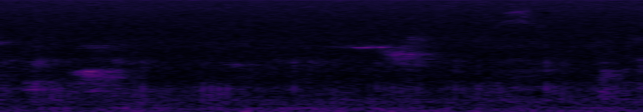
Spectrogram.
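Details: Sleepy orange cat named Sanusi, snoring and purring softly while dozing off indoors as a hand pesters it; a quiet, steady low rumble pulses continuously throughout, with faint soft murmurs in the background.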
